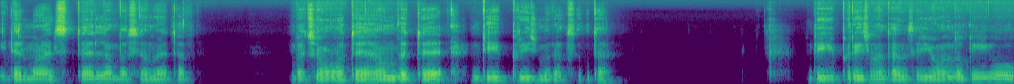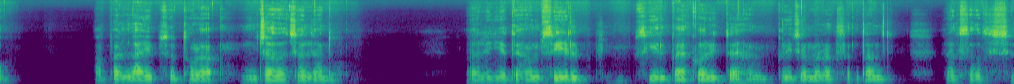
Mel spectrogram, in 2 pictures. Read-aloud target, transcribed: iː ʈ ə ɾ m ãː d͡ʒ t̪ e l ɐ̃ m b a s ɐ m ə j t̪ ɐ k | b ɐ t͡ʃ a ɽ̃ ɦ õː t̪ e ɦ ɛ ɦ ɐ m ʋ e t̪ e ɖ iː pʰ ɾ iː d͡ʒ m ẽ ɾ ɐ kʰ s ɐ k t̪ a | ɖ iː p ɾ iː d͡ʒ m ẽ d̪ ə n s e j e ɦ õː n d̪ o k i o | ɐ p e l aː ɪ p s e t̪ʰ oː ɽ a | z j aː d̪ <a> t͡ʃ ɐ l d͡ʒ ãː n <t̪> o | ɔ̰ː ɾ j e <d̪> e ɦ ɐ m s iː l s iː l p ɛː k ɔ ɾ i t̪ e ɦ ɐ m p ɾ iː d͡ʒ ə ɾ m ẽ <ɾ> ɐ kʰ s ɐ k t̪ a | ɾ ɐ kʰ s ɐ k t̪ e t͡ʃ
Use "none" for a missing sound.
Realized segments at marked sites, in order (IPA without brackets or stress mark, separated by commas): a, d̪, t̪, ɾ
